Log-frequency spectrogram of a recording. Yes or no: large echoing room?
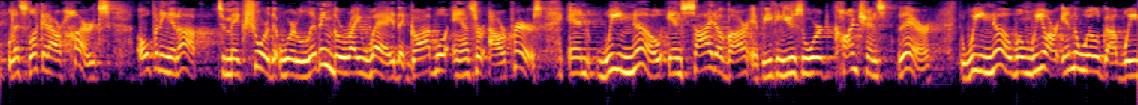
yes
